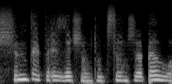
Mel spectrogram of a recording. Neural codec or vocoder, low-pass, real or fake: codec, 44.1 kHz, 0.9 kbps, DAC; 19.8 kHz; fake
